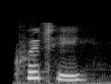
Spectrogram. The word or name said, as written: clitty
